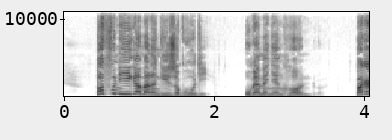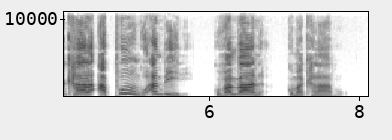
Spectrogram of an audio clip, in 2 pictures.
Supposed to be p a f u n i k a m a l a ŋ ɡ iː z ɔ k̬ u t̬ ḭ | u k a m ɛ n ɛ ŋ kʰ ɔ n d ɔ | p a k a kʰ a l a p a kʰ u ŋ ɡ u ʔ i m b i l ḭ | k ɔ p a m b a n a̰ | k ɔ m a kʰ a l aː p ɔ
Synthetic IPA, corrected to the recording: p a f u n i k a m a l a ŋ ɡ i z ɔ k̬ u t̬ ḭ | u k a m ɛ ɲ ɛ ŋ kʰ ɔ n d ɔ | p a k a kʰ a l a ʔ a pʰ u ŋ ɡ u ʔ a m b i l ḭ | k u p a m b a n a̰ | k u m a kʰ a l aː p ɔ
